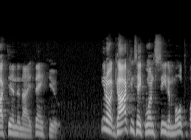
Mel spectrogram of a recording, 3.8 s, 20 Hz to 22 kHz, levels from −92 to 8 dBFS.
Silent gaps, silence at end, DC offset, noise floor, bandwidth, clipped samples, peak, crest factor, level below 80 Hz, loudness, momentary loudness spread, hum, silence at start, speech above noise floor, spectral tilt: none; 0.15 s; under 0.1%; -68 dBFS; 9.2 kHz; under 0.1%; 0 dBFS; 24 dB; -80 dBFS; -20 LUFS; 20 LU; none; 0 s; 46 dB; -2.5 dB/octave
